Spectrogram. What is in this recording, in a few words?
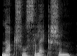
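"natural selection", British English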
